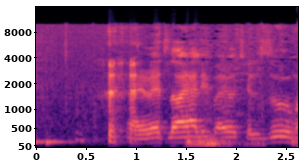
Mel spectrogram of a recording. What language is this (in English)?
Hebrew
